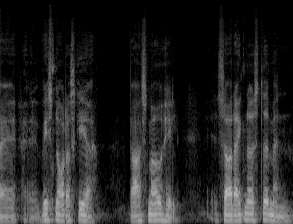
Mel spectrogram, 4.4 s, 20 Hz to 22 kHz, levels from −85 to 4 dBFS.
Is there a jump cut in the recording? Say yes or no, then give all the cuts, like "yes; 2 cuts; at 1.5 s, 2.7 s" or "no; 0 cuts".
no; 0 cuts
